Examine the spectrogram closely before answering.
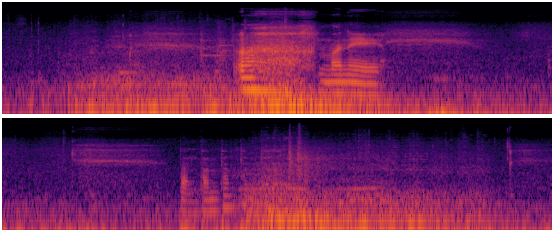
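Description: A heavy stone mechanism grinds and rumbles as it turns in a large echoing hall.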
